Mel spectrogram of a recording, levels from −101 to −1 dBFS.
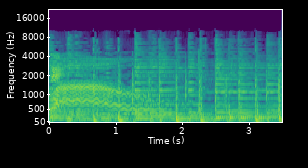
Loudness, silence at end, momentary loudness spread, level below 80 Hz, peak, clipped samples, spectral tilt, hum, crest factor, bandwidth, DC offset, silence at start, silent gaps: -20 LUFS; 0 s; 6 LU; -38 dBFS; -2 dBFS; under 0.1%; -5.5 dB/octave; none; 18 dB; 10 kHz; under 0.1%; 0 s; none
